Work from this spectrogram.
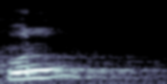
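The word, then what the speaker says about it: كل: sudah jauh sekali ya hanya beda kaf dengan qf itu jauh ya kalau ee ul itu katakanlah kalau kul makanlah ya adoh toh ya makanya harus benar pengucapannya it makhrajnya harus benar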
